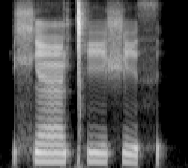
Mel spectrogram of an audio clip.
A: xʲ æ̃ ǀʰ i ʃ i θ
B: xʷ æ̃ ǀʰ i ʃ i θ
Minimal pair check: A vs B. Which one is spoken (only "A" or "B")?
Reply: A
